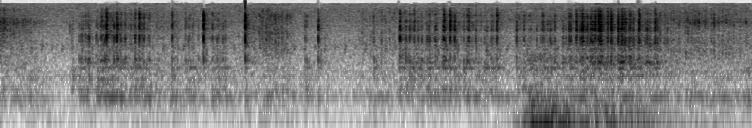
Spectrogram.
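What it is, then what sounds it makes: Chalkboard tapped with long nails. Long red stiletto nail tips tap rapidly on a flat, solid, dark grey chalkboard surface, making quick, light clicking taps with a bright edge. A low, dull rumble sits underneath and swells into a louder, heavier burst about two-thirds of the way through before settling back.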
